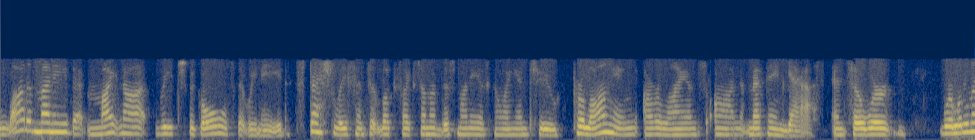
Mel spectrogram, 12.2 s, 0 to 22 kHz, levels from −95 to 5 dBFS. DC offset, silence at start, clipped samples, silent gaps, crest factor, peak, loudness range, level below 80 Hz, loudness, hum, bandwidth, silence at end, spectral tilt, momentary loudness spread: under 0.1%; 0 s; under 0.1%; none; 16 dB; -4 dBFS; 3 LU; -56 dBFS; -20 LUFS; none; 4 kHz; 0 s; -7.5 dB/octave; 11 LU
